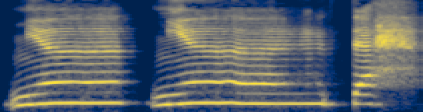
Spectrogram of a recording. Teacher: This ikhfa is light, so keep the sound in your nose, and you're hiding the sound of noon, and your mouth should be ready to pronounce ta.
